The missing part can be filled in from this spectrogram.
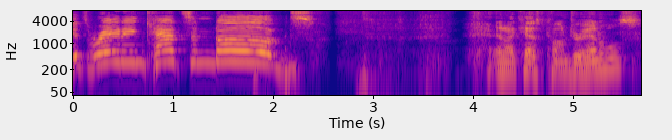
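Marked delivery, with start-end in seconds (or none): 0.0-2.4 shouting, higher. Calling out in character from high in the air: yelling out. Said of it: "I'm gonna yell out something stupid like".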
